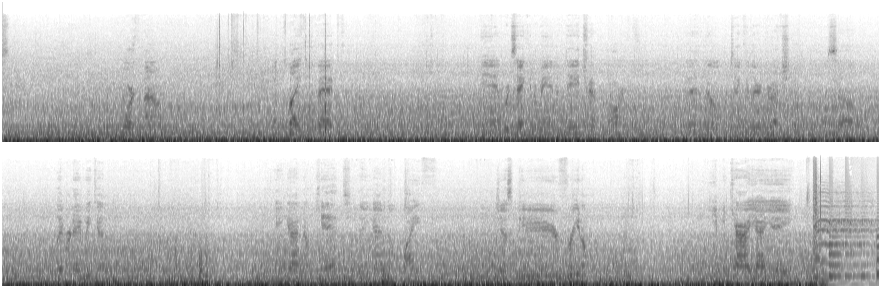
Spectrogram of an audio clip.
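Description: Steady road and engine rumble inside a car cabin at highway speed, with a faint voice over it. The rumble drops away just before the end as music starts.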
